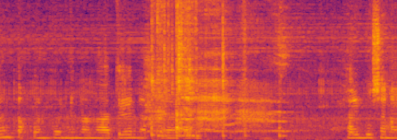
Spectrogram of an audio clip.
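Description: A metal lid clanks onto a metal pot.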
